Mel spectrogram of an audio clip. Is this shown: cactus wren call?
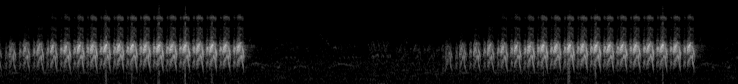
yes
